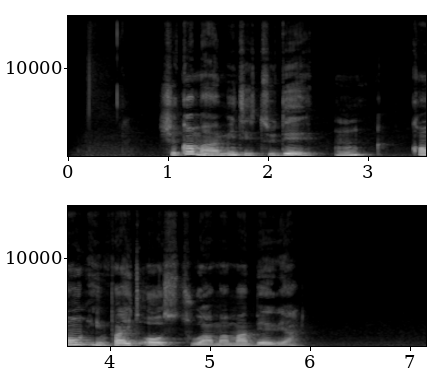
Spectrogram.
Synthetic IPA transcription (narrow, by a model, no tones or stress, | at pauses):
ʃikɔ̃maamĩtitude | ñ̩ | kʰɔ̃nĩnvaɪtɔstʰuamãmãbɛɾia̰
